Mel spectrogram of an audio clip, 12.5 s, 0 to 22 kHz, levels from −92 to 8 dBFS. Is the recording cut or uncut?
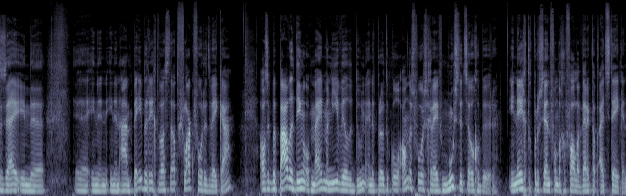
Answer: uncut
